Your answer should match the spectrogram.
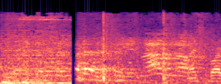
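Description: Gloved punches landing on hand-held striking mitts: a few sharp smacks, with a voice talking over them.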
